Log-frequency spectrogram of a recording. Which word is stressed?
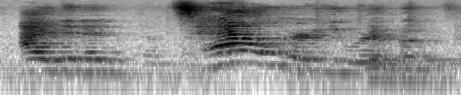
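tell. The word tell carries the stress. It was conveyed some other way. "I could have, you know, shouted it out or told somebody else"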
